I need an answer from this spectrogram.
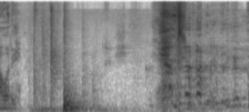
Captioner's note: bag drops; all laugh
